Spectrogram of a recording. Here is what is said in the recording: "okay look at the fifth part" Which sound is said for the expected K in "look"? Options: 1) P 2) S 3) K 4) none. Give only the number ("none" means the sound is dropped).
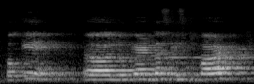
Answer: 3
